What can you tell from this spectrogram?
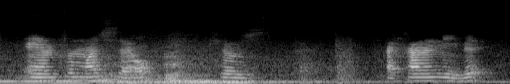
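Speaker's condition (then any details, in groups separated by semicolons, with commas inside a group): Cerebral palsy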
